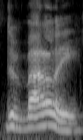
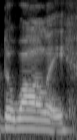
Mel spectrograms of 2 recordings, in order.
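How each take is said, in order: First: The middle consonant sounds like a V. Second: The middle consonant sounds like a W. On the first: The speaker calls it right. "it's Diwali, W is pronounced with a V" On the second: The speaker calls it wrong. "not Diwali"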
